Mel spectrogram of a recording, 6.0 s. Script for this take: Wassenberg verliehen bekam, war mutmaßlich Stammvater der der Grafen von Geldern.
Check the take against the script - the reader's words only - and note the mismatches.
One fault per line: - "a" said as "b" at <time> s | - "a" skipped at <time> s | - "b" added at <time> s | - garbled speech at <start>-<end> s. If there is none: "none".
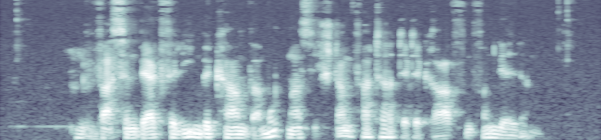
none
